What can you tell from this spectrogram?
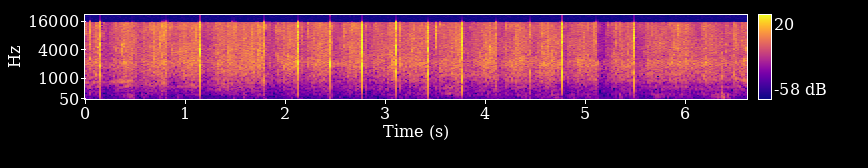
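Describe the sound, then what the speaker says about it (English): Applause at a youth conference: a crowd claps in a steady, fairly even rhythm, with sharp individual claps standing out over a softer background of hands and room noise. "So big round of applause to harvesters and facilitators."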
